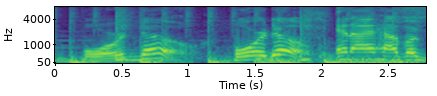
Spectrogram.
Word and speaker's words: Bordeaux: example bordeau right no drop the X and it's bordo Bordeaux and I have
